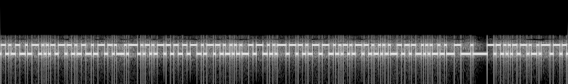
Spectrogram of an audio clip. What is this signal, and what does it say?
RTTY, about 45.45 baud. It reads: WAS WAGED IN JUNE AND JULY. SHE
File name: fsk850 / USS-Massachusetts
